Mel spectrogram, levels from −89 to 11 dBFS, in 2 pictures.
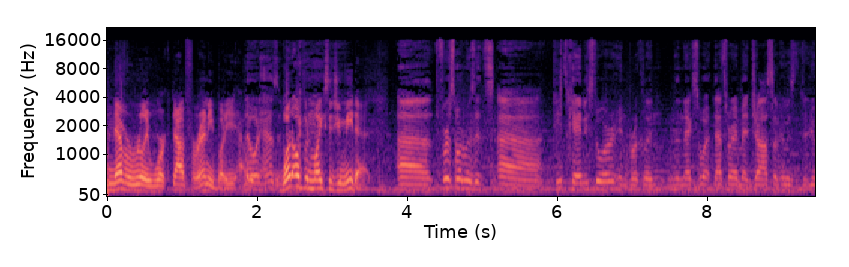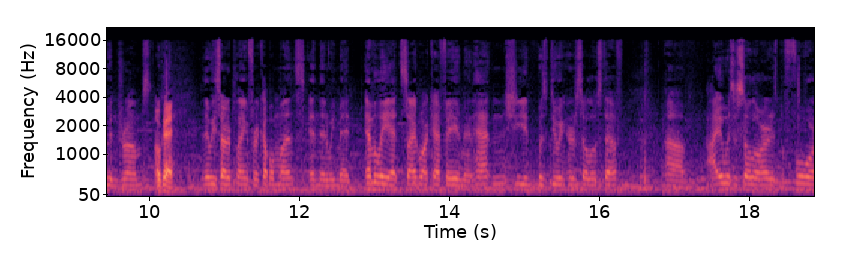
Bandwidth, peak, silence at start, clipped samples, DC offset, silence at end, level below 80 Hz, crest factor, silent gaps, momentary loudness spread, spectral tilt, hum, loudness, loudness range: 16.5 kHz; 0 dBFS; 0 s; under 0.1%; under 0.1%; 0 s; -64 dBFS; 20 dB; none; 15 LU; -5.5 dB/octave; none; -21 LUFS; 10 LU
